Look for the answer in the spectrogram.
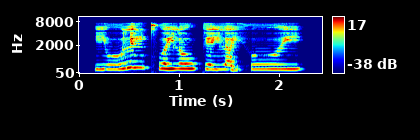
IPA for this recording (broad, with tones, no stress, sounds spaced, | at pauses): j uː˨˥ l ɪ˥ ŋ kʷʰ ɐ˧ j l o˧ w k e˨ j l ɐ˨˩ j h uː˧ j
